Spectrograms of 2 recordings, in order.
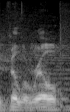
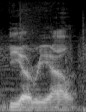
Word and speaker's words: Villareal: Everyone in my family pronounces it different. So Oh, we okay. have my mom and dad say Villareal. My brother goes full Hispanic Villareal. I say Villareal most of the time, but Villareal is also sort of correct.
